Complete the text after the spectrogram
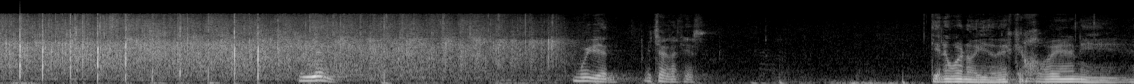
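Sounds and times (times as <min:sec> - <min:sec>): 
applause from a small group: 0:00.0 - 0:06.0
speech: 0:03.0 - 0:03.4, 0:05.7 - 0:07.1, 0:09.3 - 0:11.3.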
